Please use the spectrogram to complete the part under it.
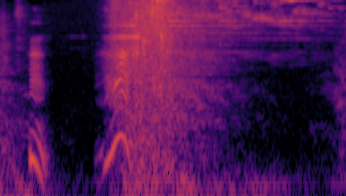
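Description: A blade whooshes through the air with a loud swish.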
